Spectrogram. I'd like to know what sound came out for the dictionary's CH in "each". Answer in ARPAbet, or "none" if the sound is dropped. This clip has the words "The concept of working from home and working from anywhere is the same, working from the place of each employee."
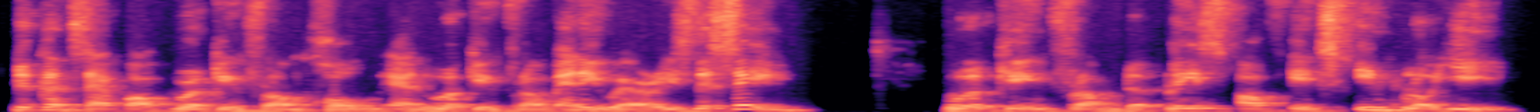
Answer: S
